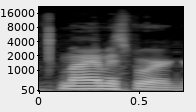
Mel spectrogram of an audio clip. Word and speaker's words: Miamisburg: of the shows it's what how do you pronounce Miamisburg Miamisburg yeah Ohio mm Ohio boom nice oh man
